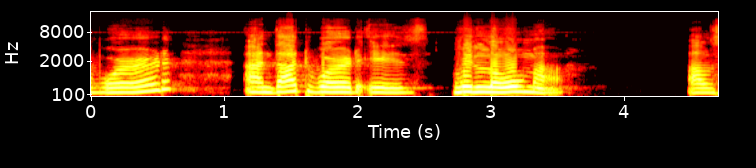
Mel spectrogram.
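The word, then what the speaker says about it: viloma: came across a word and that word is willoma I'll spell it for you v-i-l-o-m-a that's the Sanskrit word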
